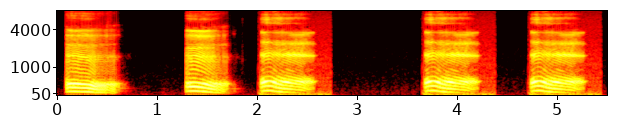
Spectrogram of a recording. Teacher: O sea, si nos vamos a la tablita, eh, ese símbolo que parece como una O con una E es este de acá. O sea, es la misma E que usamos en ELF, pero en vez de tener los labios estirados, ahora los redondeamos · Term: una e redonda, O con diéresis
